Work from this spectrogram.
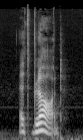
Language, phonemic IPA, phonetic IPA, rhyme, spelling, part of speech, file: Swedish, /¹blɑːd/, [¹bl̪ɑːd̪], -ɑːd, blad, noun, Sv-blad.ogg
- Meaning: a leaf (including in the broad sense that includes needles and the like (to botanists and often not to other people, in both Swedish and English – not a technical word in itself))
